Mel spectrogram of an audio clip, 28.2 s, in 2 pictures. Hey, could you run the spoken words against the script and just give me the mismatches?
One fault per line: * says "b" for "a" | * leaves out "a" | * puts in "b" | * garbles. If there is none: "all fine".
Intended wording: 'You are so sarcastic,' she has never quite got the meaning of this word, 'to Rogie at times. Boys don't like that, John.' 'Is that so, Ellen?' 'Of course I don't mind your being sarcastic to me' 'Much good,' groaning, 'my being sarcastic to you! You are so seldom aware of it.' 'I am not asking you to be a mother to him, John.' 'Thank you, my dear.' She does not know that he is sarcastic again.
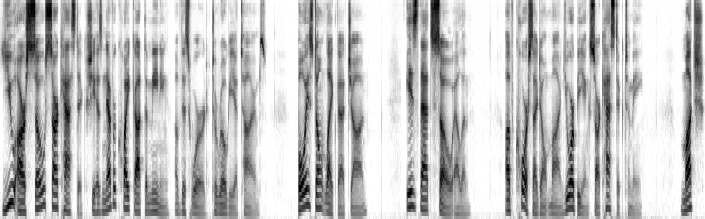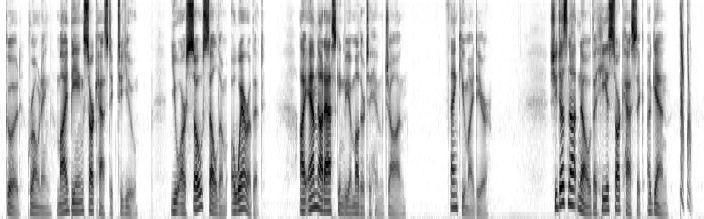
* leaves out "you to"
